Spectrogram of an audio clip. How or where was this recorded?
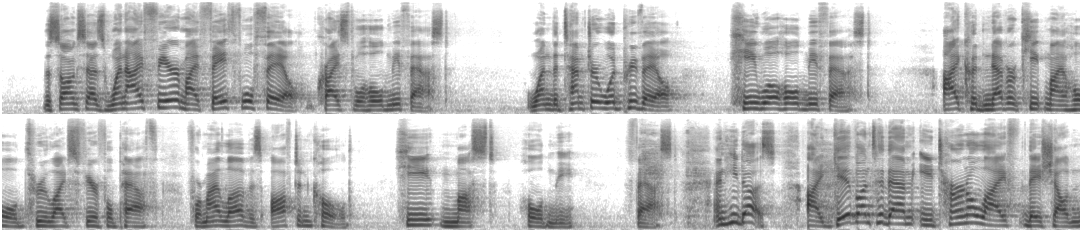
large echoing room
